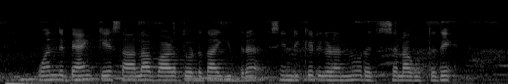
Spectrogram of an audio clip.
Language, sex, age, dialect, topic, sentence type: Kannada, female, 25-30, Dharwad Kannada, banking, statement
